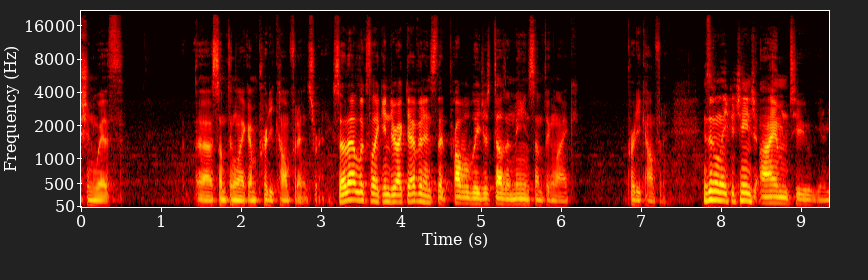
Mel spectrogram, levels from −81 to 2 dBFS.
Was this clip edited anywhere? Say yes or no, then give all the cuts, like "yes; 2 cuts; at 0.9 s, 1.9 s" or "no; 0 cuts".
no; 0 cuts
